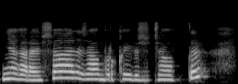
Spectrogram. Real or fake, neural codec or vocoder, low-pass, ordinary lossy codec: real; none; none; none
